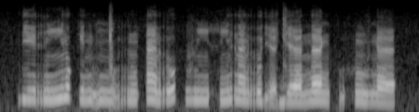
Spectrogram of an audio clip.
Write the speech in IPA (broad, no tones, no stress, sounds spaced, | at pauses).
ɾʲ eː r ĩː ɾ o k e n ṵ ŋ͡ǀ ṵ r ũ ʔ æ̃ r o | v ĩː h ĩ r æ̃ r o ɾʲ æ̰ ɡʲ æː n æ ŋ k ṵ h ũ v ŋ æː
